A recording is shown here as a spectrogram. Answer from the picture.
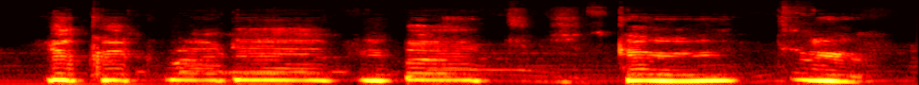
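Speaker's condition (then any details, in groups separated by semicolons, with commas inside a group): Cerebral palsy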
